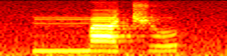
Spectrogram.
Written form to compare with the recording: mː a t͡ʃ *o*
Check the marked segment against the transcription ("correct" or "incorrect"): correct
